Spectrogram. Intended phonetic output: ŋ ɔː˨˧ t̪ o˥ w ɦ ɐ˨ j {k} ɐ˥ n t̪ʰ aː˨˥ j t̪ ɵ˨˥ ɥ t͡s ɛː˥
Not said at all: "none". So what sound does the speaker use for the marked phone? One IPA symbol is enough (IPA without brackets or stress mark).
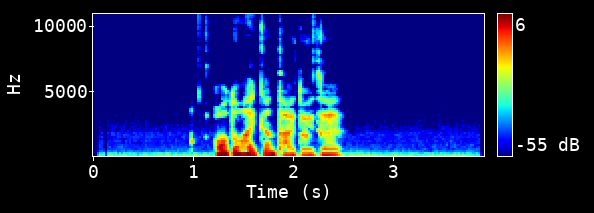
k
